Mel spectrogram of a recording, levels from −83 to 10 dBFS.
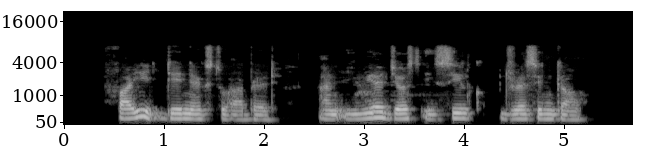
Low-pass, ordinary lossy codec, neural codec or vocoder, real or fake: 7.2 kHz; none; vocoder, 44.1 kHz, 128 mel bands every 512 samples, BigVGAN v2; fake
